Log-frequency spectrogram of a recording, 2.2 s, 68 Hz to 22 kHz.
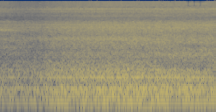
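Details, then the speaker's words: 1973 GM Frigidaire 11,600 BTU window air conditioner running. Steady, even low hum, no knocks, rattles or surging. Discharge line hot and suction line cold, so it has a full charge and is working well. Normal running. "nice and hot nice and cold so this thing's got a full charge it's working"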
